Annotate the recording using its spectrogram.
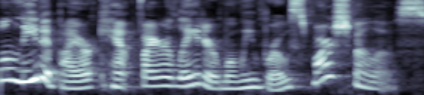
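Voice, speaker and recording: A woman puts on a warm character voice at a medium pitch, swinging it very widely up and down. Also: moderate pace. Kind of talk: bedtime story. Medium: read story. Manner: warm, patient.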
